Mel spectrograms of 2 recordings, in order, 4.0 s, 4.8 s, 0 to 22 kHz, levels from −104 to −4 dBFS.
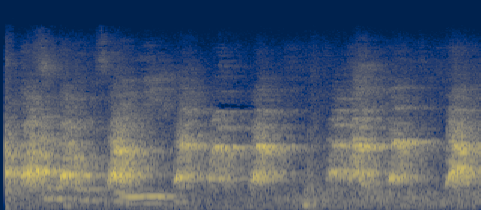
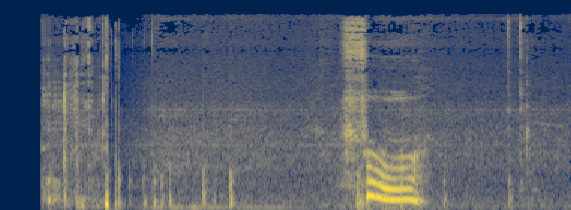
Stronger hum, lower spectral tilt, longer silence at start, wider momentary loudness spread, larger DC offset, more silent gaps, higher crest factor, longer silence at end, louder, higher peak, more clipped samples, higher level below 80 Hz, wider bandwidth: neither; about the same, -5 dB/octave vs -5.5 dB/octave; second, 0.05 s vs 0.4 s; second, 8 LU vs 26 LU; neither; neither; about the same, 18 dB vs 18 dB; second, 0 s vs 1.2 s; second, -29 LUFS vs -16 LUFS; second, -12 dBFS vs -2 dBFS; neither; second, -66 dBFS vs -44 dBFS; second, 10 kHz vs 16.5 kHz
